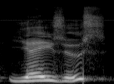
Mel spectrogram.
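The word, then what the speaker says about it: Iesus: it right it sounds like the consonant y in english right so ya a ya sound right yey zeus jesus not jesus jesus so not a jaw sound but a ya sound so that soft y right like you're or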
